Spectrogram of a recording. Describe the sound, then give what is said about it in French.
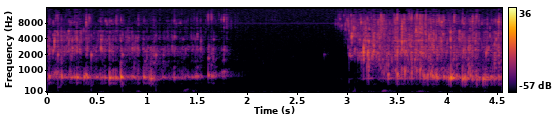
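Wine, the cuvée Chelou, made from chardonnay and chenin in the southern Rhône valley, is poured into glasses in two separate pours with a short silent pause between them, each a steady gurgling splash carrying a bright, ringing tone. No one speaks. “Donc là, je viens de nous servir euh, la cuvée Chelou.”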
